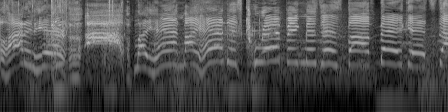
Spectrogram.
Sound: screams

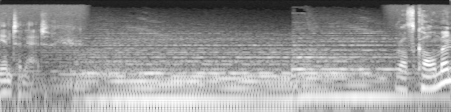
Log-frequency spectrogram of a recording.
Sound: voiceover

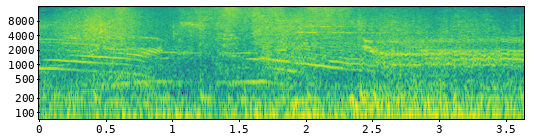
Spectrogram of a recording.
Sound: roaring

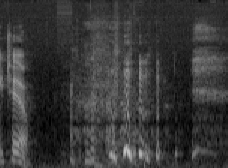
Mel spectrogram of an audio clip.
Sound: audience laughs

